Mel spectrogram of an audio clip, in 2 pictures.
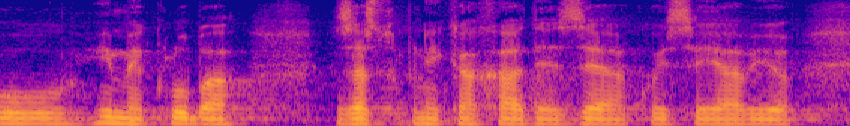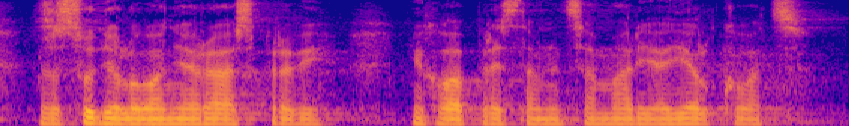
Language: Croatian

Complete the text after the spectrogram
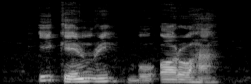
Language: Igbo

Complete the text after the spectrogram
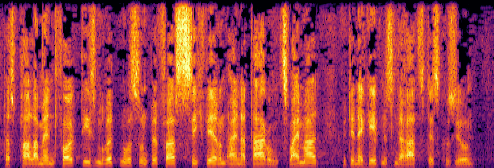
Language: German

